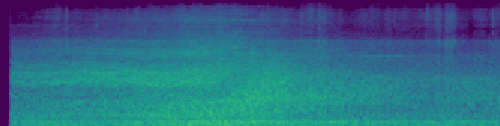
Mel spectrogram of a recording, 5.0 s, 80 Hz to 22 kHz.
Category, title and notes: Sound effects > Vehicles
Car 2025-10-27 klo 20.13.02
Car, Field-recording, Finland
